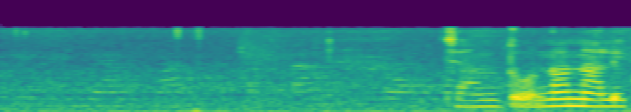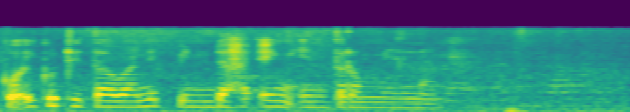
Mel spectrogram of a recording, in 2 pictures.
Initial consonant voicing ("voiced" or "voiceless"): voiceless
